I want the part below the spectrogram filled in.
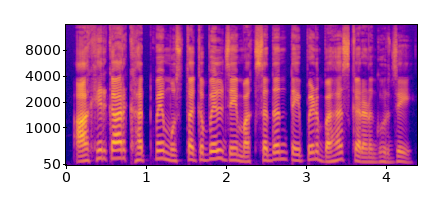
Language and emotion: Sindhi, neutral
